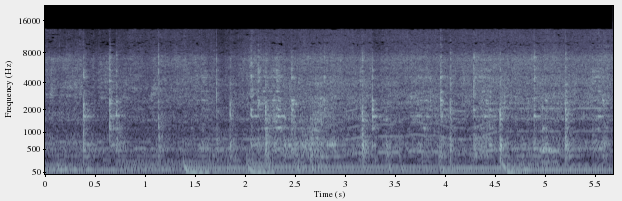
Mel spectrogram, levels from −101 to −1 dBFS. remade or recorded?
recorded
